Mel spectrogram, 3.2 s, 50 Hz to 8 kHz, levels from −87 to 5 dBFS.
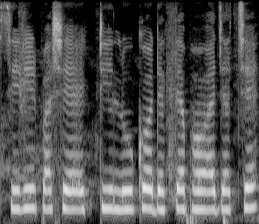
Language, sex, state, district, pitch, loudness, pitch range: Bengali, female, Assam, Hailakandi, 250 Hz, -13 LUFS, 245-260 Hz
